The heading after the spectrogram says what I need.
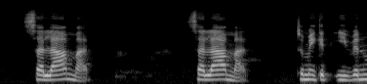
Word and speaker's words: salamat: Let's slow it down for pronunciation practice. Salat. Salat.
